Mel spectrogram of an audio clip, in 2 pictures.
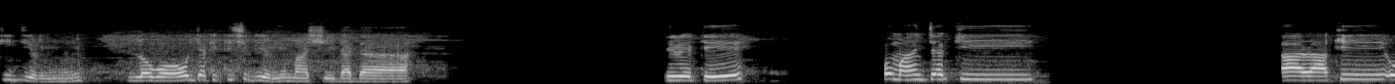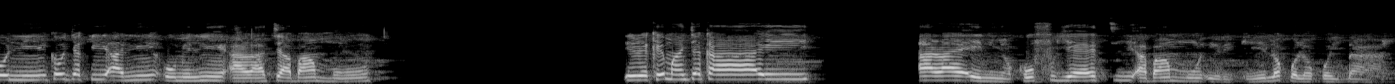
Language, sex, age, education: Yoruba, male, 46-60, tertiary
